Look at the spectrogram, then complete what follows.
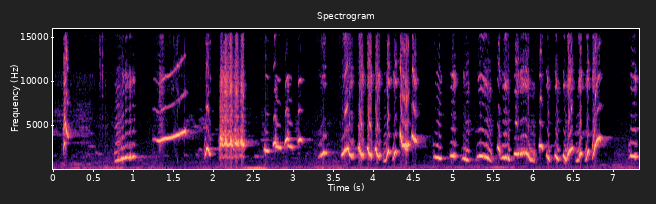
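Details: White-rumped shama (murai batu) in full song, used as a lure to make captive birds respond and sing: a long run of varied, rapid whistled notes, sliding and rising phrases, dense chattering bursts and fast trills with barely a pause.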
